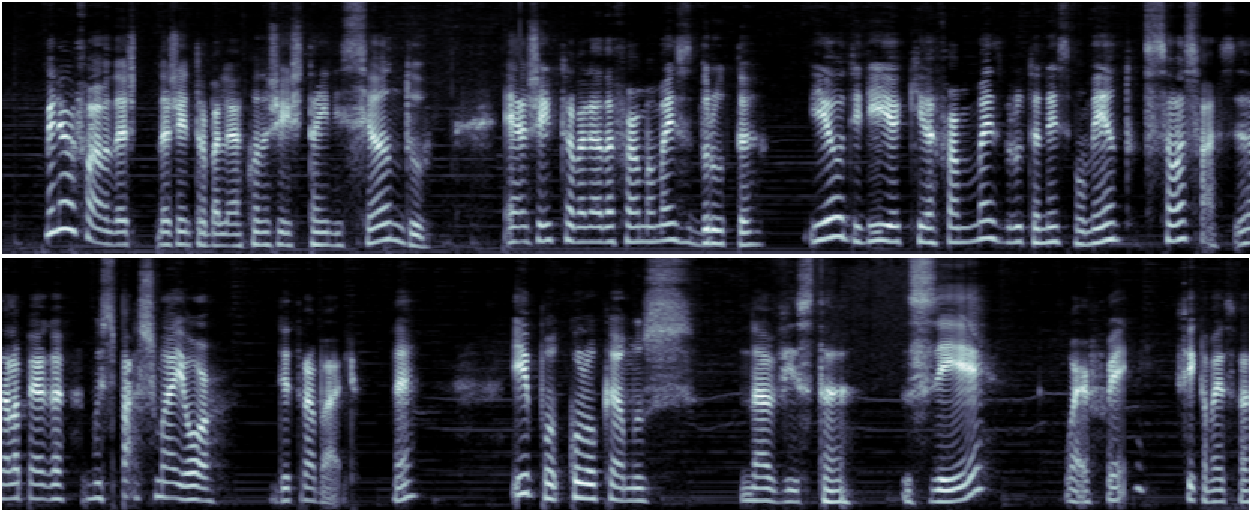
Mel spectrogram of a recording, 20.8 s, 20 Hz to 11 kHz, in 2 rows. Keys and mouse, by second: 9.1 click, 17.8 middle click, 18.2-20.1 drag.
